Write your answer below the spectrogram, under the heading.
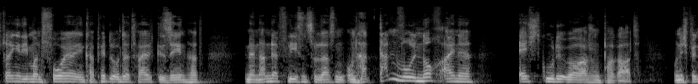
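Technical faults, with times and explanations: throughout: gain pumping. The gain swings by around 10 dB, falling on loud talking and rising in the gaps. The likely cause is input gain set far higher than the microphone needed, with a fast limiter or compressor clamping every peak and releasing in the gaps. Loud and quiet passages sit close together in level, so the speech sounds squashed.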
